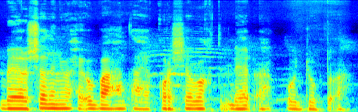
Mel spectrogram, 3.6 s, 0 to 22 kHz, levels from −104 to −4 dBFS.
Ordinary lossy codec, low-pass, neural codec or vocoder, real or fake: none; none; none; real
